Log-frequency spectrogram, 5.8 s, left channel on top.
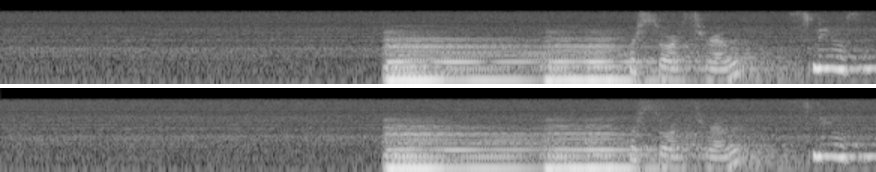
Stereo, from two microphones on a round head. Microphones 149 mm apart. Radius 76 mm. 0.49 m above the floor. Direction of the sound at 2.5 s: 15° right (ahead or behind).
